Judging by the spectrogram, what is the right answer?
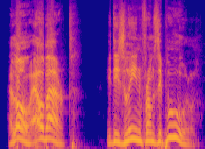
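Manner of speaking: put-on French accent. Imagining how a conversation with Albert went, Lean, put-on French accent. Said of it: "your French accent has thrown me off so much".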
